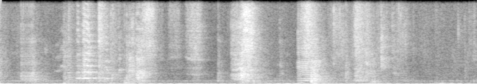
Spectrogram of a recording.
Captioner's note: chair squeaking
